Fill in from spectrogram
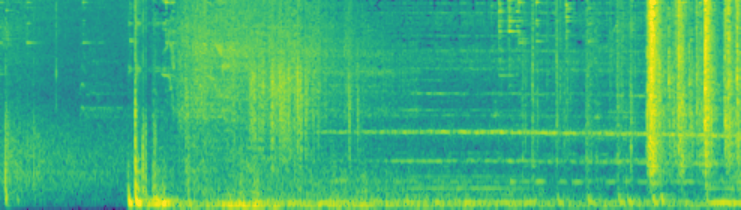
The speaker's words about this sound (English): Gunshots. Huh? Gunshots. I, I think up near the cell phone tower, up on the hill.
